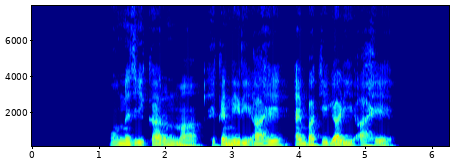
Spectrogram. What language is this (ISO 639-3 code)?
snd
